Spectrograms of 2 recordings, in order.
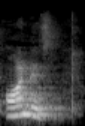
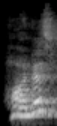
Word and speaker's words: honest: How will we pronounce HOUR एज आर, एंड how will we pronounce this word HONEST एज ऑनेस्ट। हॉनेस्ट पढ़ोगे तो सोचेंगे कि अरे इसको तो इंग्लिश आती ही नहीं है।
